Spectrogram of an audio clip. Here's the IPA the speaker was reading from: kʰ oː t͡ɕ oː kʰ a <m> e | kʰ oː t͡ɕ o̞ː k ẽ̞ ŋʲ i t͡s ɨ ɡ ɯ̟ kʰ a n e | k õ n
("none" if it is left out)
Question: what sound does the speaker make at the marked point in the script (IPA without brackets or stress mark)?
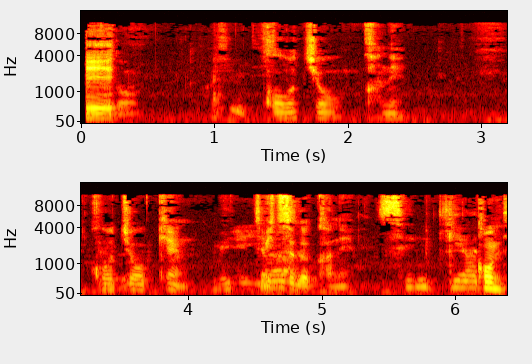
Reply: n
